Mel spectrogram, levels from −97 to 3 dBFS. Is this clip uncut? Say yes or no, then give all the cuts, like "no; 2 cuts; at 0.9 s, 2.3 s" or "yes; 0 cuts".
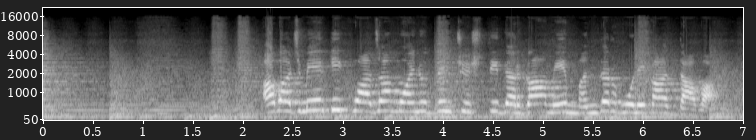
no; 1 cut; at 2.0 s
